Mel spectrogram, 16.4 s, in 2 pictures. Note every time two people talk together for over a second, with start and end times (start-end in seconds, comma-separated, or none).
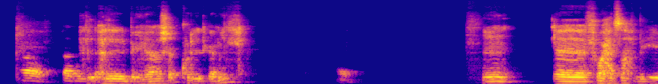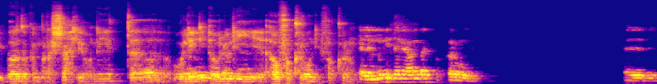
10.0-11.6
